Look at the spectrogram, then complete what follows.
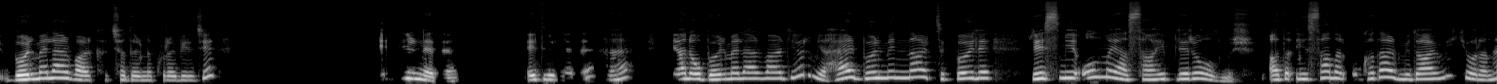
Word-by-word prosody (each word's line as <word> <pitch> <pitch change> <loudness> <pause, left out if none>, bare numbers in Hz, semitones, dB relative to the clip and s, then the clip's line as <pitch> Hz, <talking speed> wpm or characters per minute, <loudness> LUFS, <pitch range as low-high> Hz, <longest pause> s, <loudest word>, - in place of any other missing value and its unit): bölmeler 265 +9 +6
var 205 -4 +1
kı 205 - -24
çadırını 195 -2 -4
kurabilecek. 195 - -5 1.6
Edirne'de, 240 - 0 0.7
Edirne'de. 225 - -1
Hı 210 - -10
hı. 260 +9 -2 0.5
Yani 255 +1 +2
o 250 -2 +3
bölmeler 260 +4 +1
var, 275 -1 -3
diyorum 385 +3 -3
ya. 215 -5 -1
Her 270 +4 +1
bölmenin 295 +2 +2
artık 320 -8 -4
böyle 280 +2 +2 0.4
resmî 270 +2 +3
olmayan 315 -5 0
sahipleri 235 +3 -1
olmuş. 210 - -5
Ada 220 +4 0
insanlar 260 +4 -1
o 465 - -12
kadar 325 +5 0
müdavimi 250 - -1
ki 390 -8 -7
oranın 225 -1 -1
255 Hz, 120 wpm, -20 LUFS, 225-295 Hz, 1.6 s, bölmeler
